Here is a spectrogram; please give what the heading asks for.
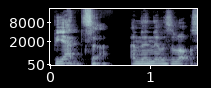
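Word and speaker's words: piața: So the word for square in Romanian is pa p i a t a but when they pronounce it it's pronounced patza and then there was lots of dea.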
